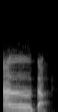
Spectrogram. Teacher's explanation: تا کے مخرج کے اندر جا کے اخفا کریں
